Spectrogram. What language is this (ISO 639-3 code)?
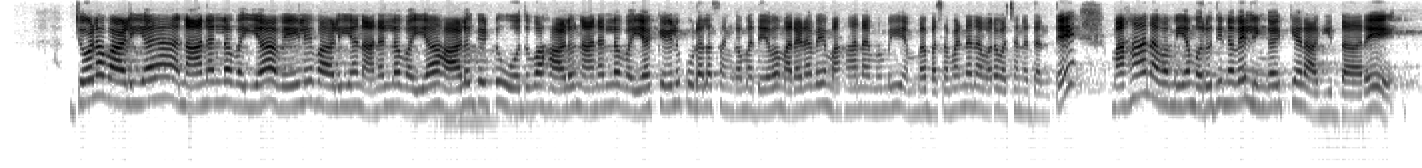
kan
